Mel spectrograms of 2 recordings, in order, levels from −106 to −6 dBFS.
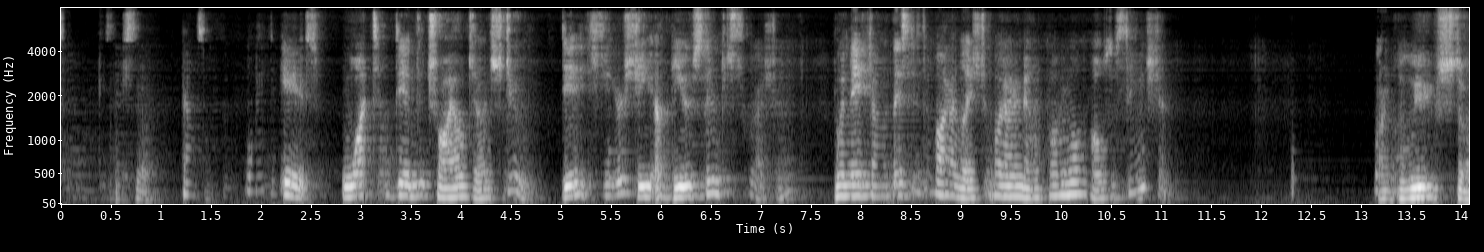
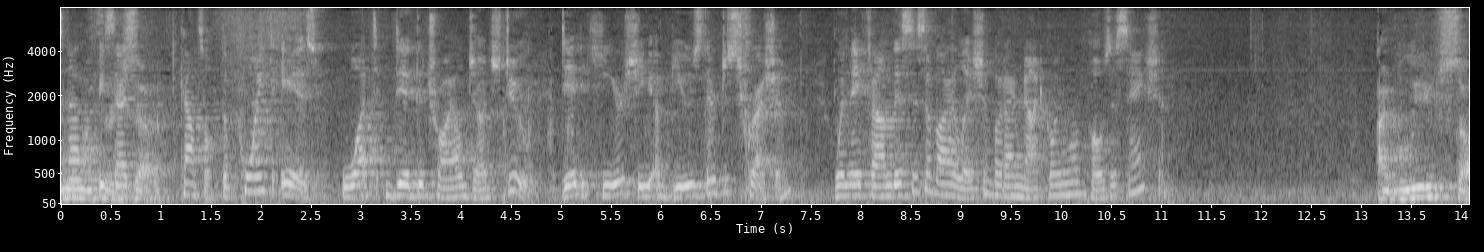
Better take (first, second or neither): second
